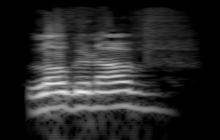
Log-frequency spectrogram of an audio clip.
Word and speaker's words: Loganov: Loganov? Yeah, Loganov. OB is Ukrainian. OFF is Russian. Yeah, he's OV.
